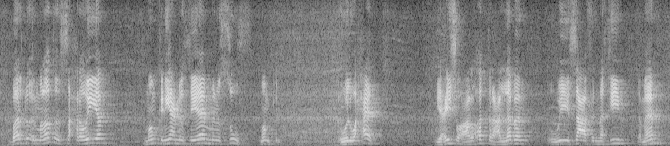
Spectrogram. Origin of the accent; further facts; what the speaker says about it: Alexandria, Alexandria Governorate, Egypt; ودي عندنا في اسكندريه في حته اسمها عزبه الصيادين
